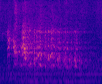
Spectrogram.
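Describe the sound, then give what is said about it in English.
A flock of wild turkeys near a house gobbles in a rapid, rattling burst, a single warbling call that rolls on for over a second at moderate volume, with no talking. The flock has four females and two males, and the males are in full display. “I'm watching a flock of wild turkeys walk around near my house.”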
